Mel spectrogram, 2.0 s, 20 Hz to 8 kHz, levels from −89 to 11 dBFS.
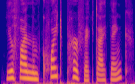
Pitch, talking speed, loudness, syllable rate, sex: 225 Hz, 205 wpm, -19 LUFS, 5.0 syllables/s, female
